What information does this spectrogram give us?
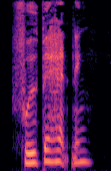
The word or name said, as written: fodbehandling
